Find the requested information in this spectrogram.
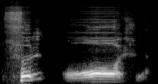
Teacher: غین اوپری حلق سے مستعلیہ کا موٹا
